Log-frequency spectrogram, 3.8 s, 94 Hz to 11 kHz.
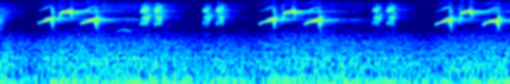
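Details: Close, loud nightingale song in woodland near a house, June 2015: bright rising-and-falling whistle pairs followed by rattling doubled click notes, the sequence recurring roughly every one and a half seconds.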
